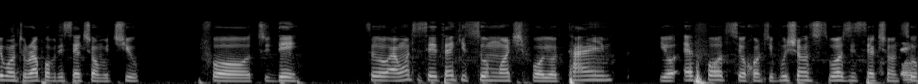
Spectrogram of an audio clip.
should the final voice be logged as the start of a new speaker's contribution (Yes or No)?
Yes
